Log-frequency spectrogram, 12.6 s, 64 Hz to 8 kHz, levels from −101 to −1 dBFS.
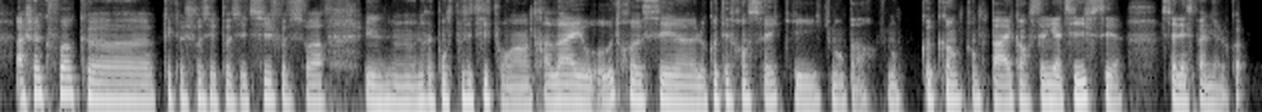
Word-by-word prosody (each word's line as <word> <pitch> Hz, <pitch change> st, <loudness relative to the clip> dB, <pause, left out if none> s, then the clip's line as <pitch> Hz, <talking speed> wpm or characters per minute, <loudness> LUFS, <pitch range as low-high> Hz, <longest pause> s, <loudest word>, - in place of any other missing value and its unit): à -, -, +2 dB
chaque 140 Hz, +2 st, +3 dB
fois 145 Hz, -2 st, +3 dB
que 110 Hz, -3 st, +1 dB
quelque 115 Hz, 0 st, -4 dB
chose 110 Hz, 0 st, -2 dB
est -, -, +1 dB
positif, 110 Hz, +2 st, -1 dB
que 110 Hz, -, -2 dB
ce 100 Hz, -, -6 dB
soit 105 Hz, 0 st, -2 dB, 0.4 s
une 100 Hz, -1 st, +1 dB
une 105 Hz, -, +1 dB
réponse 110 Hz, 0 st, 0 dB
positive 115 Hz, 0 st, +1 dB
pour 95 Hz, -2 st, -5 dB
un 95 Hz, 0 st, -2 dB
travail 105 Hz, +1 st, +2 dB
ou 100 Hz, -, +1 dB
autre, 120 Hz, +1 st, 0 dB
heu, 110 Hz, -, +4 dB
c'est, 110 Hz, 0 st, +2 dB
heu, 100 Hz, -1 st, +2 dB
le 100 Hz, 0 st, 0 dB
côté 115 Hz, +2 st, 0 dB
français 115 Hz, 0 st, 0 dB
qui 100 Hz, +1 st, -1 dB
qui -, -, -6 dB
m'empare, 105 Hz, +3 st, -6 dB
donc 105 Hz, +1 st, -3 dB, 0.2 s
que 120 Hz, -, +2 dB
quand 110 Hz, 0 st, +1 dB
quand 110 Hz, -1 st, -3 dB
pareil, 105 Hz, 0 st, +3 dB
quand 110 Hz, -2 st, -1 dB
c'est 110 Hz, +2 st, -1 dB
négatif, 110 Hz, +3 st, +5 dB
c'est, 105 Hz, -, 0 dB
heu, 100 Hz, -, -7 dB, 0.4 s
c'est -, -, +1 dB
l'espagnol, 105 Hz, -3 st, -1 dB
quoi. -, -, -10 dB
110 Hz, 200 wpm, -25 LUFS, 105-115 Hz, 0.4 s, négatif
